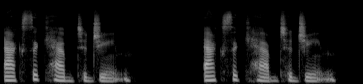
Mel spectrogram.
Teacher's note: Put all 5 syllables together and you get axicabtagene. Emphasize ax and KAB. KAB gets slightly more emphasis.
